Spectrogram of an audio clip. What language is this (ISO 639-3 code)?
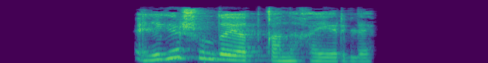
bak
